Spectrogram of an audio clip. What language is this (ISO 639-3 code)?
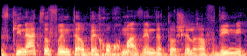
heb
